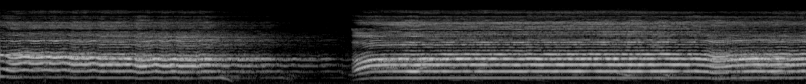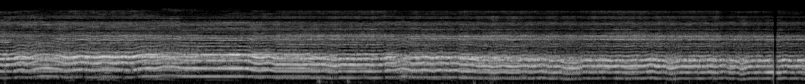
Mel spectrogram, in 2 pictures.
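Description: A male voice singing an unaccompanied Arabic suluk in a high register through a microphone and PA, holding long notes ornamented with wavering melismatic turns. One phrase trails off about two and a half seconds in, and after a short breath a new long held phrase starts about a second later.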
